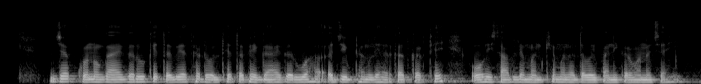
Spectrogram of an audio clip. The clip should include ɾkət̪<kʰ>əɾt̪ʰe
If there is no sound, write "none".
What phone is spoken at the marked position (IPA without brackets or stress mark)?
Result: k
